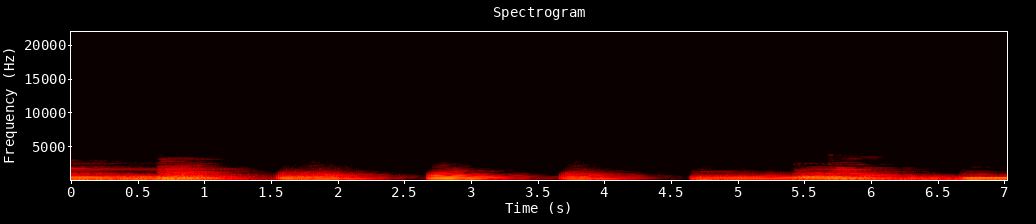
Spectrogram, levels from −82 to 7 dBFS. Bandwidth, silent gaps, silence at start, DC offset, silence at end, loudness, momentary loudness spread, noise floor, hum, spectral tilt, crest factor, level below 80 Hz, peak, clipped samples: 4.2 kHz; none; 0 s; under 0.1%; 0 s; -40 LUFS; 16 LU; -59 dBFS; none; -11 dB/octave; 18 dB; -66 dBFS; -22 dBFS; under 0.1%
